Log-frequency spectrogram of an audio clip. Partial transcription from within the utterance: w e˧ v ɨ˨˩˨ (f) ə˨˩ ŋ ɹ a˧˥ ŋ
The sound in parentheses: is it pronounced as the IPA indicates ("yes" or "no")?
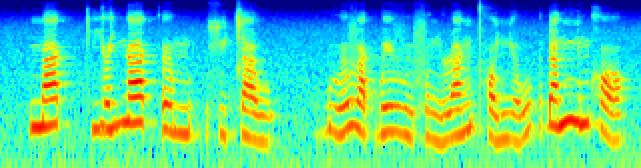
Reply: yes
